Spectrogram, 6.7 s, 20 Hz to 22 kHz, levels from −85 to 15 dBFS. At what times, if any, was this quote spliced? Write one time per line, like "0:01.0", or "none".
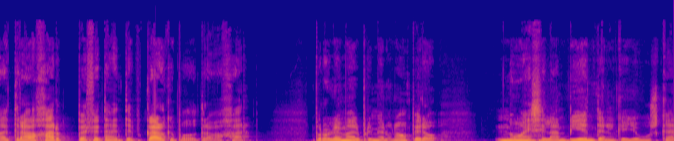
0:03.9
